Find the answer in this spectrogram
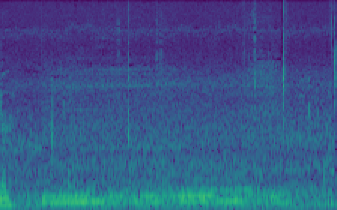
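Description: A car engine running with a steady, even-pitched drone for about three seconds, heard from inside the car.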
